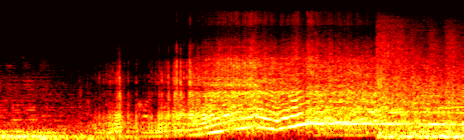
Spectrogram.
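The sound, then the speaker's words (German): An all-wheel-drive rally car engine revs hard and accelerates as the driver shifts down into the lowest possible gear, its pitch climbing and dipping through a shift before settling into a loud, sustained roar. “schaltet zurück in den kleinstmöglichen Gang, lässt das Auto fliegen auf Anhieb, als hätte er nie was anderes gefahren.”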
